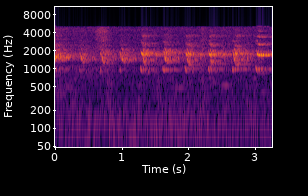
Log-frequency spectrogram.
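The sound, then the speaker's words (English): A series of soft, subtle, evenly spaced turkey hen yelps made on a call to let a gobbler know the caller's location, about eight short notes in a steady rhythm over a low rumbling background, with no talking. “I'm going to let him know where I'm at. This real soft, subtle yelps.”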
